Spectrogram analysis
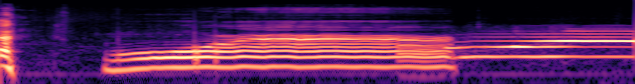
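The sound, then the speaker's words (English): A single voice imitates a car noise that sounds like a cat meowing: one long, loud, drawn-out tone that holds steady for about two seconds, then steps up to a higher pitch before ending. “Sounds like cats meowing.”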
